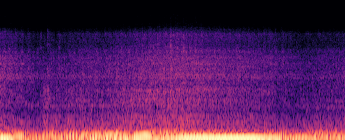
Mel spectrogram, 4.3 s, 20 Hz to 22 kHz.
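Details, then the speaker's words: Honda Civic 2.2 diesel, 249,842 miles, scrap car being readied for sale: revs rise smoothly and settle back without knocks or stumbles; sounds like a normal healthy diesel. "sounds like every diesel normal doesn't it I suppose it does what it says on the tin"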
